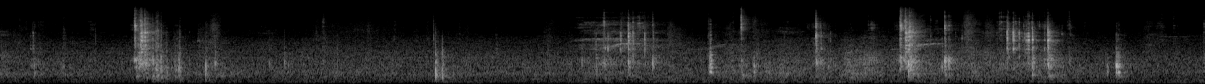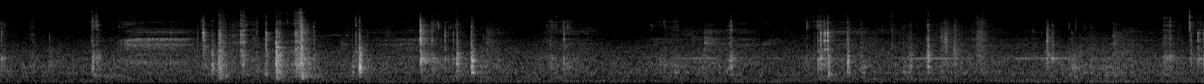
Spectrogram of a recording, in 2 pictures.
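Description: Scattered clicks, taps and short scrapes of hands handling plastic parts at a riding mower engine's oil fill during an oil change, irregular and sharp, the loudest about a second in and around nine seconds in.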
